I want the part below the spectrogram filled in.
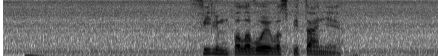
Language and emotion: Russian, neutral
